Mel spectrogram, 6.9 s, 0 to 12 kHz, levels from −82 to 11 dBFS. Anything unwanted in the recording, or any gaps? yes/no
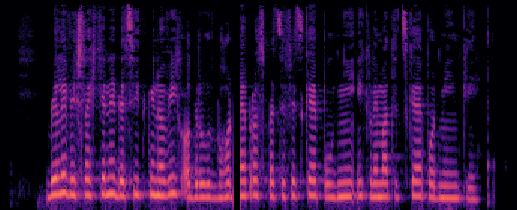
yes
